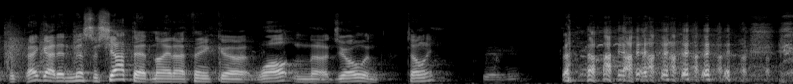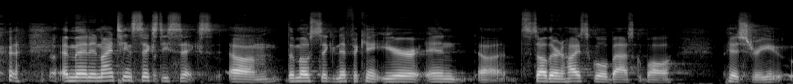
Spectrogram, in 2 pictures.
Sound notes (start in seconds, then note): 5.6 all laughing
